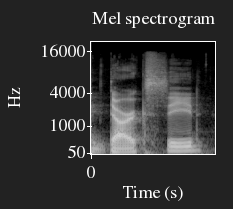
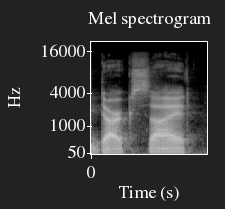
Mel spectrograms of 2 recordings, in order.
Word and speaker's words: Darkseid: pronouncing the name Ryan I keep like a pronouncing a dark seed but it's actually dark side thinks I figure out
